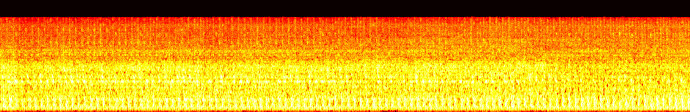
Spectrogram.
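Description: Small single running steadily with a fast, loose rattle about four times a second and an uneven beat; rattle with occasional misfire.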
